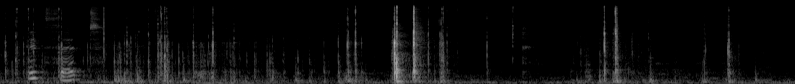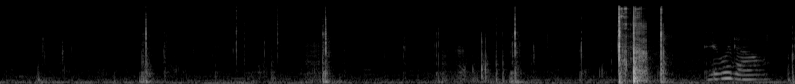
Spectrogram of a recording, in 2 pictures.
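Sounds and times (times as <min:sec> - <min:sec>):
metal zipper pullers clacking: 0:14.1 - 0:14.6.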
